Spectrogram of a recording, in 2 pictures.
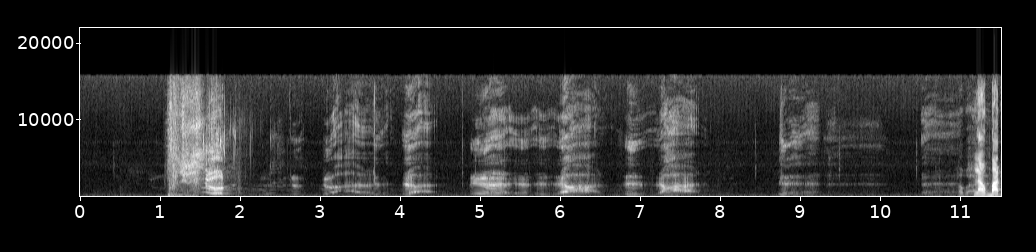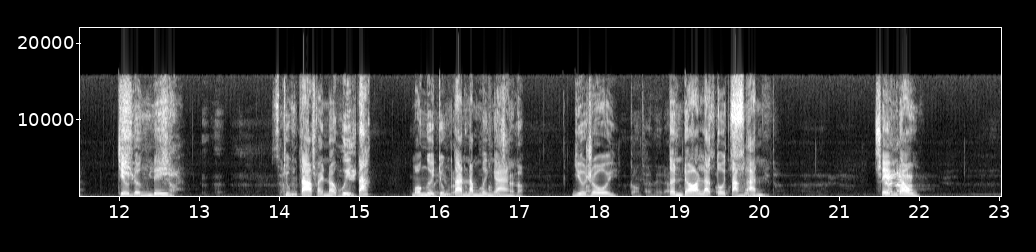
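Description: An elderly man groans and speaks weakly in a strained, breaking voice.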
